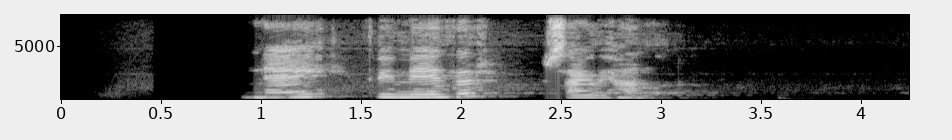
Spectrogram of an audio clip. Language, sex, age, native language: Icelandic, female, 50-59, Icelandic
